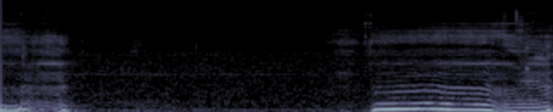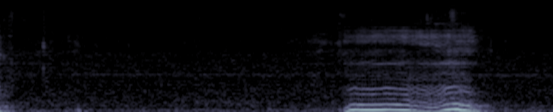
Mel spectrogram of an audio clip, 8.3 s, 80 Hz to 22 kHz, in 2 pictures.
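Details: Mini bull terrier snoring: loud, droning snores on each breath, about 15 a minute, with quiet gaps between; snoring.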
